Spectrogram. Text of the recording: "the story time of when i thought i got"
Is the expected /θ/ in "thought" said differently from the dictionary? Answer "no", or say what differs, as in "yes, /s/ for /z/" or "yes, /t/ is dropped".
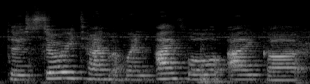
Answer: yes, /f/ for /θ/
